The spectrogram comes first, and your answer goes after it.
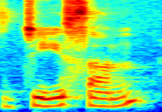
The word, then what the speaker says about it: JSON: First of all, you pronounce that particular word as JSON.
